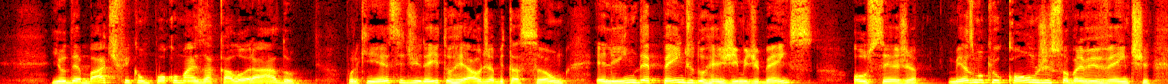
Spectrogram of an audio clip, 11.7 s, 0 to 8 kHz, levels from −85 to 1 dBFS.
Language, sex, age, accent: Portuguese, male, 30-49, Brazilian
